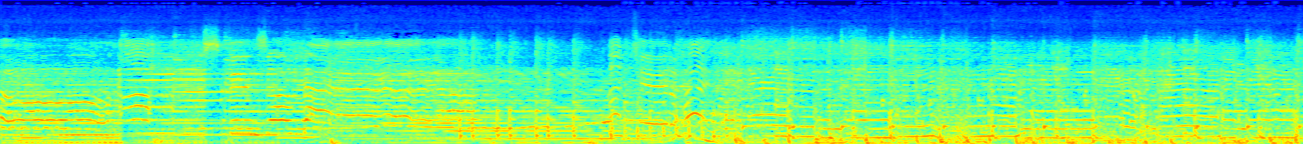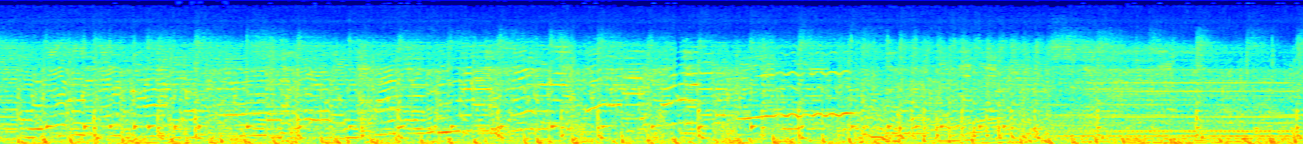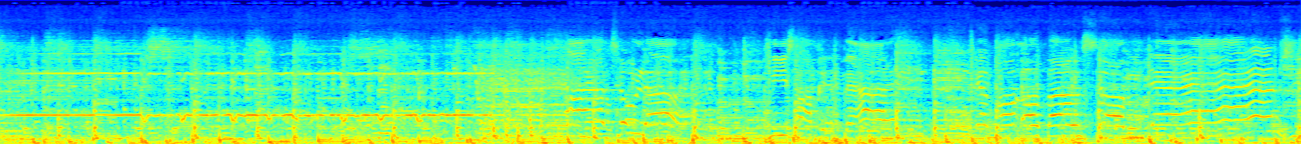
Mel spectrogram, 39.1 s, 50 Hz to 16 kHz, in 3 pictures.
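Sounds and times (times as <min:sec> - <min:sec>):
electric guitar lines: 0:00.0 - 0:39.0
rock band playing live: 0:00.0 - 0:39.0.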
